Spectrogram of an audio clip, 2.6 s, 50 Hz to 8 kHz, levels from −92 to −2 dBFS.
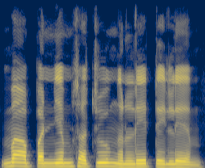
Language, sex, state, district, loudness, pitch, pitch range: Wancho, male, Arunachal Pradesh, Longding, -14 LUFS, 150 Hz, 140-160 Hz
